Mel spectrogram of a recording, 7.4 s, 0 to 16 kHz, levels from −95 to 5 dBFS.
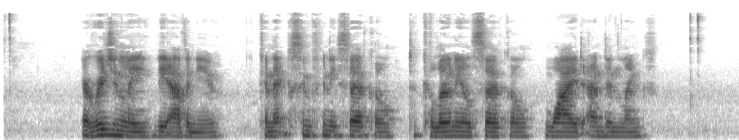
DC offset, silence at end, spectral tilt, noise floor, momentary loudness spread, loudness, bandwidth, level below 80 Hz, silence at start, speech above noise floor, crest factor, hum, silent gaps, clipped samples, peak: under 0.1%; 0.95 s; -5.5 dB/octave; -62 dBFS; 18 LU; -22 LUFS; 11.5 kHz; -62 dBFS; 0.8 s; 40 dB; 20 dB; none; none; under 0.1%; -2 dBFS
